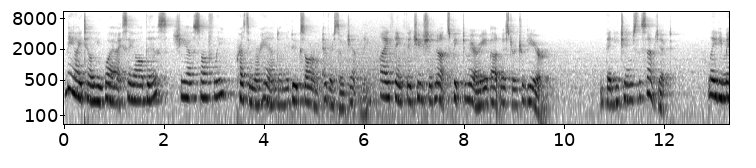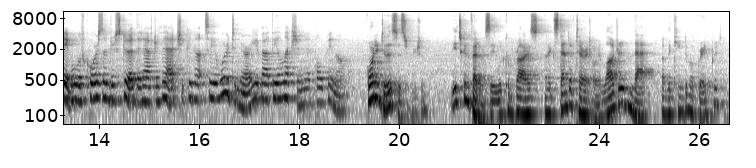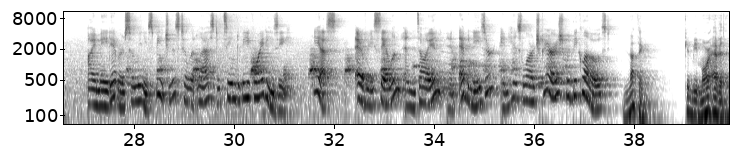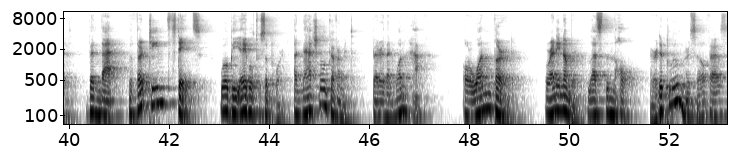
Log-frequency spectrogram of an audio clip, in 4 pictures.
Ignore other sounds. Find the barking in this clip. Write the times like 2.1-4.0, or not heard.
27.8-36.8.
